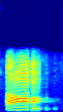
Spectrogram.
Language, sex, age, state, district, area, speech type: Assamese, female, 30-45, Assam, Biswanath, rural, conversation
